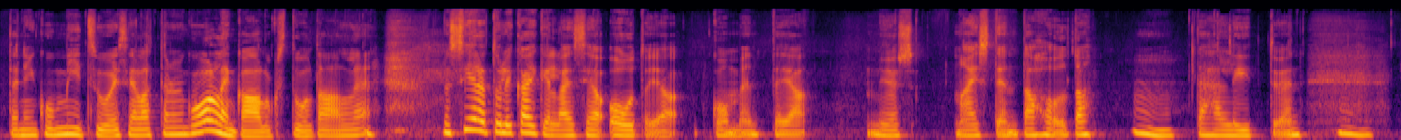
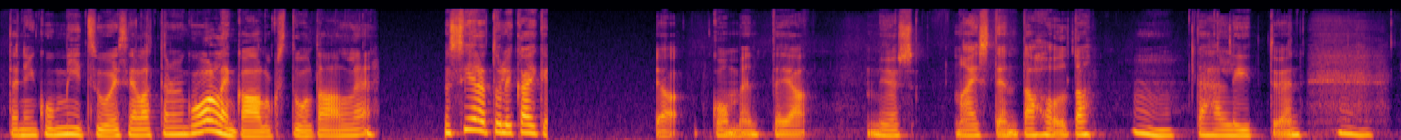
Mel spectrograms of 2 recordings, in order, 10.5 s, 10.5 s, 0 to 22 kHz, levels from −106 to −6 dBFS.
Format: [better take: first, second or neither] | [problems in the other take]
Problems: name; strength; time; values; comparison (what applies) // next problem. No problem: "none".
first | audio cutting out; at 3 s for 0.5 s and at 4 s for 1 s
